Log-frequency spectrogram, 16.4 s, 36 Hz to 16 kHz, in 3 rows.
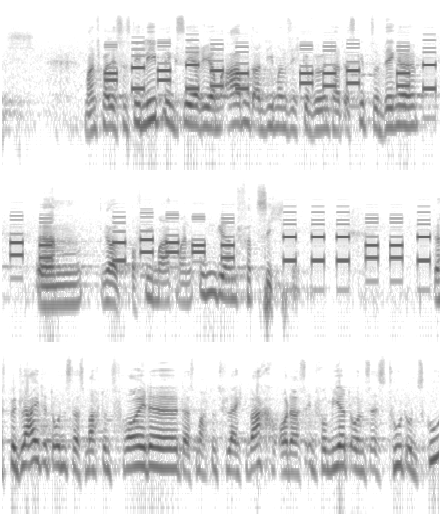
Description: DTMF, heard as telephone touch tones, dialled by hand, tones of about 160 ms. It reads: *30A51 748 4A84 2#0*4 AAA44A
